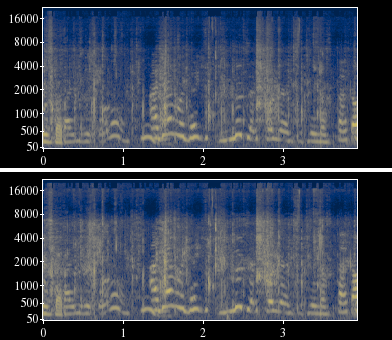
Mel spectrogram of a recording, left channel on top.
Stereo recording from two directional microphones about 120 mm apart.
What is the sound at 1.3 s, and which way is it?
Speech, 35° left (ahead or behind).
